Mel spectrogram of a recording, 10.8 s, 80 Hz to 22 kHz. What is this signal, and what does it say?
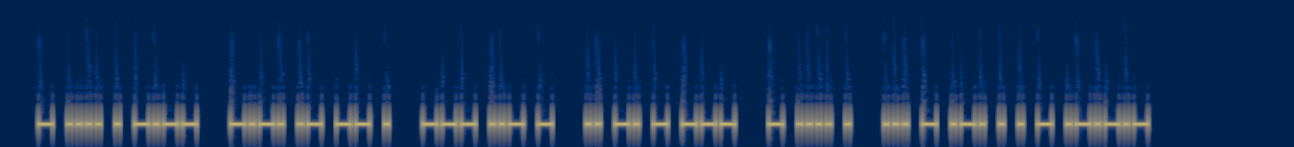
Morse code, heard as a keyed tone, about 30 wpm, 700 Hz. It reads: THEY CAME OUT INTO THE STREET.
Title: Sentences from Top 1000 Words - Review Part 3 - 30wpm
